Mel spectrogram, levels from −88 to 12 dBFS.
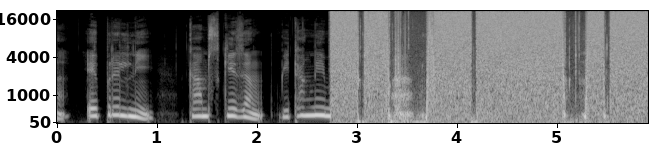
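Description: Samples built from the wrong bytes take over at 2.74 s and last to the end of the clip. From that point the reader assembles each sample from mismatched bytes, whether shifted by one, swapped in order or misaligned, so the rapidly changing low-order bits land in the most significant position. The speech gives way to loud, harsh broadband noise, close to white on the louder sounds.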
